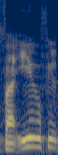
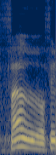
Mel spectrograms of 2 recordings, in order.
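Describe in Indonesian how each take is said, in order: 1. Hentian glotal dan bunyi i tambahan memisahkan fa. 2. Fa langsung menyambung ke ghfir tanpa jeda.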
